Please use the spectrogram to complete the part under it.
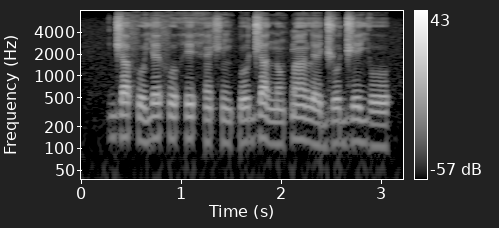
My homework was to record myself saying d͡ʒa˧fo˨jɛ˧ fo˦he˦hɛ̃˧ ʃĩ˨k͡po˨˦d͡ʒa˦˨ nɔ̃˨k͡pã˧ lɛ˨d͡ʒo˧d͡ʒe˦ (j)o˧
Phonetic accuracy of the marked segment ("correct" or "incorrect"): correct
